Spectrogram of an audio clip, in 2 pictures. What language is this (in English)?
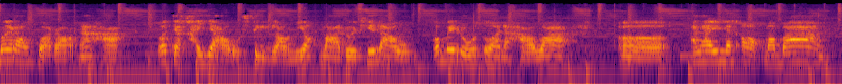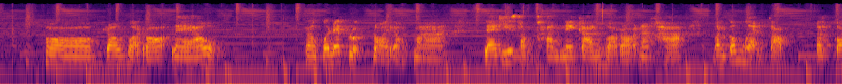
Thai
